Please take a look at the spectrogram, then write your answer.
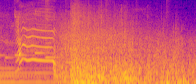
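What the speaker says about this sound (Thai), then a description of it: "ลมพัดแรงฝนเริ่มตกเป็นละอองแล้วกลายเป็นพายุ" A thunderstorm sound effect for a children's story: after a brief tonal musical sting, a loud rumble of thunder rolls in and continues with rain-like noise.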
